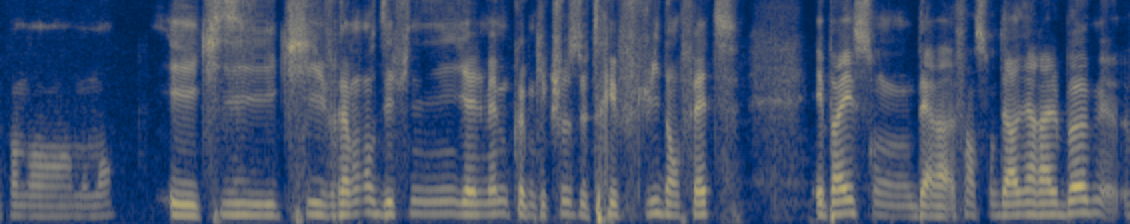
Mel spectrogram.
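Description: A man with a bright, fairly high voice presents a podcast music segment in relaxed chat. He hesitates often, filling pauses and restarting sentences. The sound is dry and close. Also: dry recording. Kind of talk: casual chat.

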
